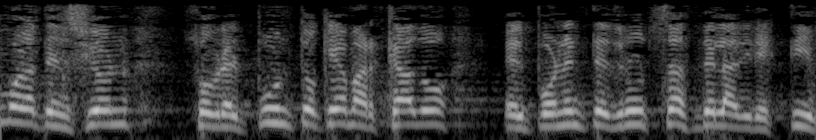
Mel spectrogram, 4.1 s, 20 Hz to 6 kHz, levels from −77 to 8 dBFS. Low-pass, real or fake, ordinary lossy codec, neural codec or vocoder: 5.4 kHz; real; none; none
